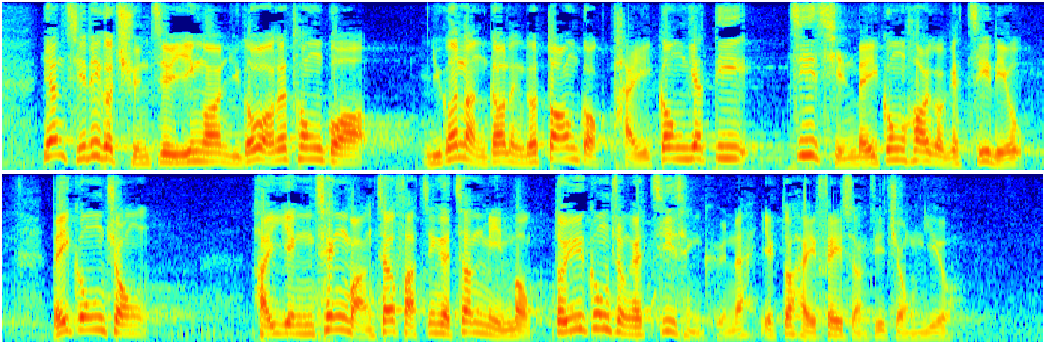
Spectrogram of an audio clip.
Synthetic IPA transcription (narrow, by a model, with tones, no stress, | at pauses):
jɐ˥nt͡sʰiː˨˥liː˥kɔː˧t͡ʃʰyː˨˩nt͡siː˨wjiː˨˧ŋɔː˧njyː˨˩kɔ˨˥wɔː˨k̚t̪ɐ˥t̪ʰʊ˥ŋkʷɔː˧ | jy˨˩kʷɔ˨˥nɐ˨˩ŋkɐ˧wlɪ˨ŋt̪o˧wt̪ɔː˥ŋkʊ˨k̚t̪ʰɐ˨˩jkʊ˥ŋjɐ˥t̚t̪iː˥t͡siː˥t͡sʰiː˨˩nme˨˧jkʊ˥ŋɦɔː˥jkɔː˧kɛː˧t͡siː˥liː˨˥w | pe˨˥jkʊ˥ŋt͡sʊ˧ŋ | hɐ˨jːɪ˨ŋt͡sʰɪ˥ŋwa̰ː˨˩nt͡sɐ˥wfaː˧t̚t͡sɪ˨˥ŋkɛː˧t͡sɐ˥nmiː˨nmʊ˨k̚t̪ɵ˧ɥyː˥kʊ˥ŋt͡sʊ˧ŋkɛ˧t͡siː˥t͡sʰɪ˨˩ŋkʰyː˨˩nlɛ˥jʔɪ̰˨k̚t̪o˥wɦɐ˨jfe˥jsœ̰ː˨˩ŋt͡siː˥t͡sʊ̰˨ŋjḭː˧w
